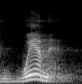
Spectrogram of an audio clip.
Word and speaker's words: women: now the plural is women here the O is pronounced as a short relaxed I sound it's the same I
